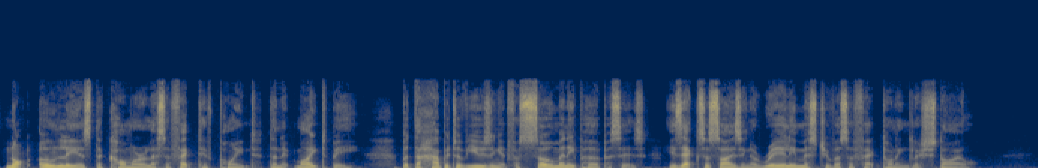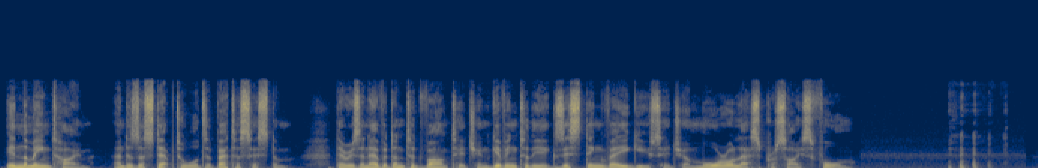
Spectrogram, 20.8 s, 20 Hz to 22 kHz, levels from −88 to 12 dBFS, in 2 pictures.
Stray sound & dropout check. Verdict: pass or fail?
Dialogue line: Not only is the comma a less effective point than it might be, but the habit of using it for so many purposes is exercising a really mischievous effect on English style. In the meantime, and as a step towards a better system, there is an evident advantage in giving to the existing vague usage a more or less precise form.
fail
